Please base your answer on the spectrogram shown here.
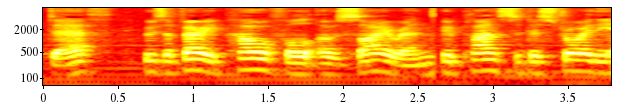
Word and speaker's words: Osiran: Apparently, Sutek's race is pronounced Osiren throughout the serial. The scripts and publicity material spelt it as Osirian in some places and as Osiran in others.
